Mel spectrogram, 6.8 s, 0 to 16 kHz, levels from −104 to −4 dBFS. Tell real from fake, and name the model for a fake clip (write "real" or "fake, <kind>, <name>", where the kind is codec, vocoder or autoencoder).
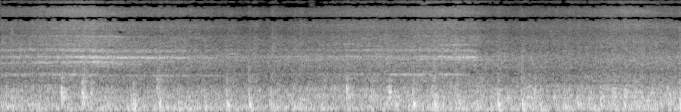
real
